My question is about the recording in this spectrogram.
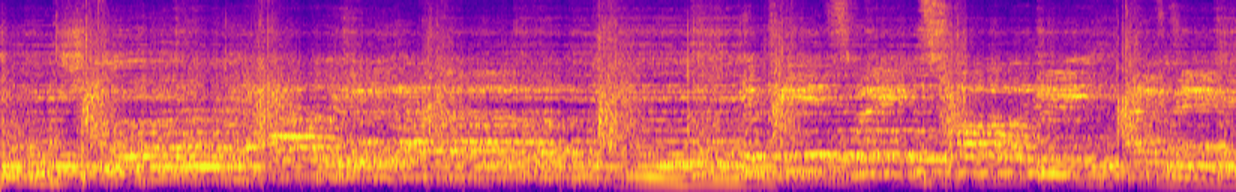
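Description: A choir singing, with long held chords.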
